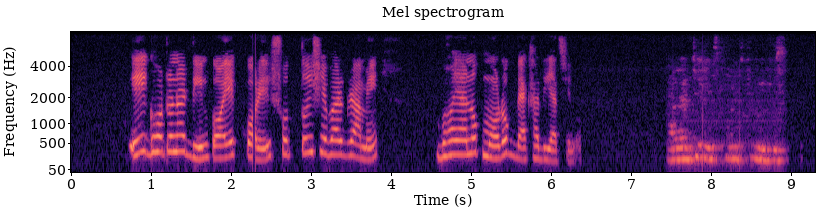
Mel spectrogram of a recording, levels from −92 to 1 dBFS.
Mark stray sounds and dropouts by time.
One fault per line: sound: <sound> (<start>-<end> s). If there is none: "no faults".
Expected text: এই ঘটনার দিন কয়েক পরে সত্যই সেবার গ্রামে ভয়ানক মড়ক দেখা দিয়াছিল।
sound: dropout (2.3-2.3 s)
sound: laugh (7.4-9.0 s)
